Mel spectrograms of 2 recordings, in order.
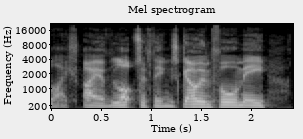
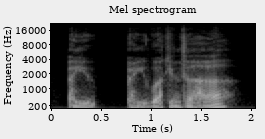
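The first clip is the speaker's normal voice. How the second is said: voice dropped a touch, lowered and quieter; 2 semitones lower, 9 dB quieter than usual. A character looks down and questions someone, in a lowered voice. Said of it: "lowers his voice a little bit".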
